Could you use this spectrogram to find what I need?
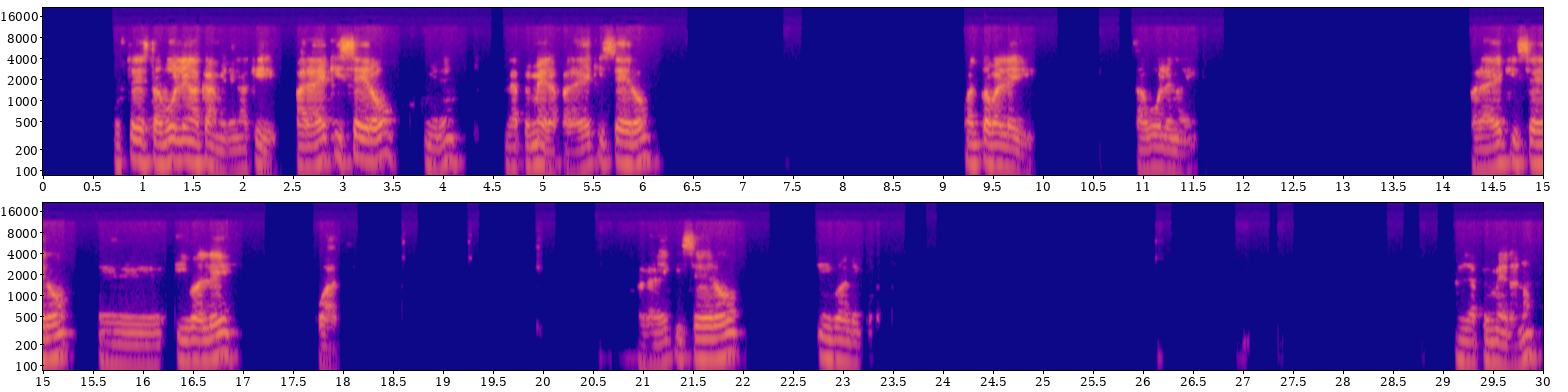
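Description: A man explains calmly, heard close through a microphone, with pauses.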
